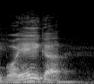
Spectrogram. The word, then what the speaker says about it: Boyega: Boyega. If I said that right, I said it right the first time.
